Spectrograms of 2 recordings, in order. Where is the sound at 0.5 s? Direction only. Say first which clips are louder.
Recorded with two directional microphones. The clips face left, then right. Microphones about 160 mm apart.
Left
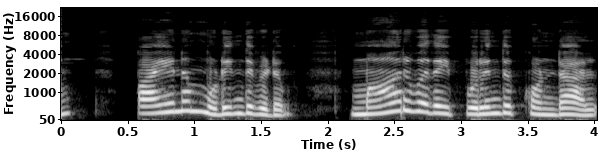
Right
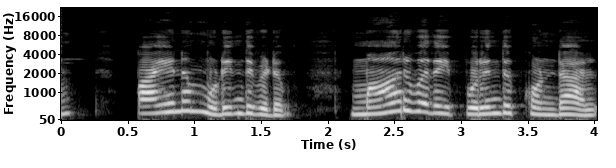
Left 5 dB; 45° left (ahead or behind).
